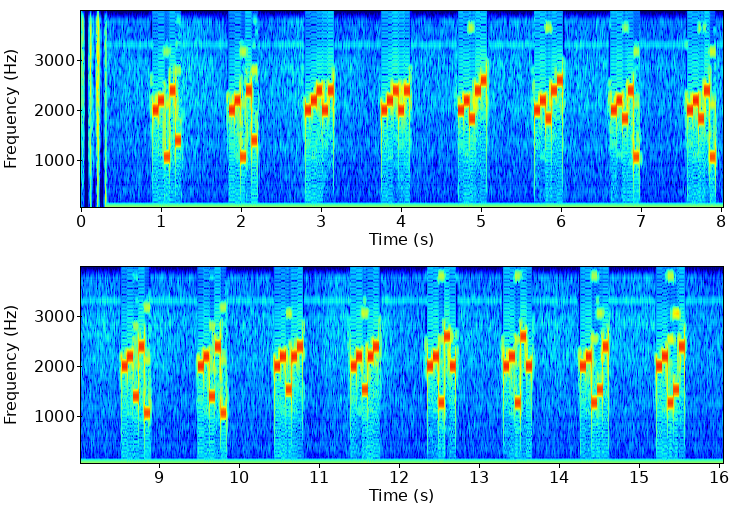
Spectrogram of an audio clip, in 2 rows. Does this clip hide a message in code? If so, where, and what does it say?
Yes: five-tone selective call (ZVEI) from 0.9 to 15.6 s, heard as quick runs of five tones, tones of about 80 ms. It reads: 89104 89104 89080 89080 89700 89700 89701 89701 89401 89401 89590 89590 89338 89338 89350 89350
